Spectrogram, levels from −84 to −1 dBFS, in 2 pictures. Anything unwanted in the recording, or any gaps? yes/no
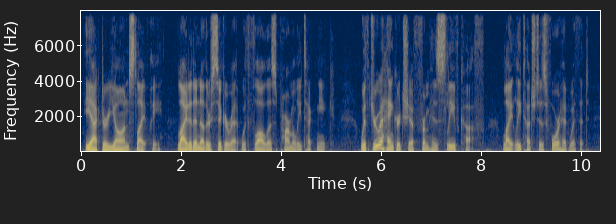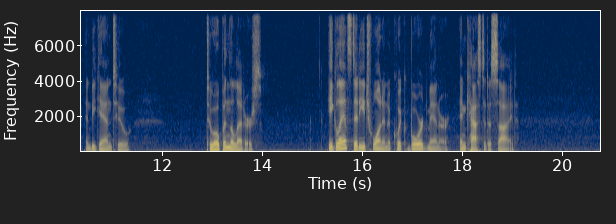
no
